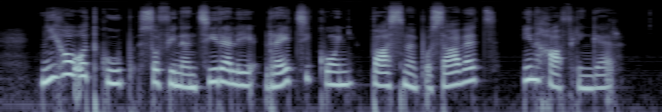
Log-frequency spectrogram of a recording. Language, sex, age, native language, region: Slovenian, female, 18-29, Hungarian, Pomurje region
